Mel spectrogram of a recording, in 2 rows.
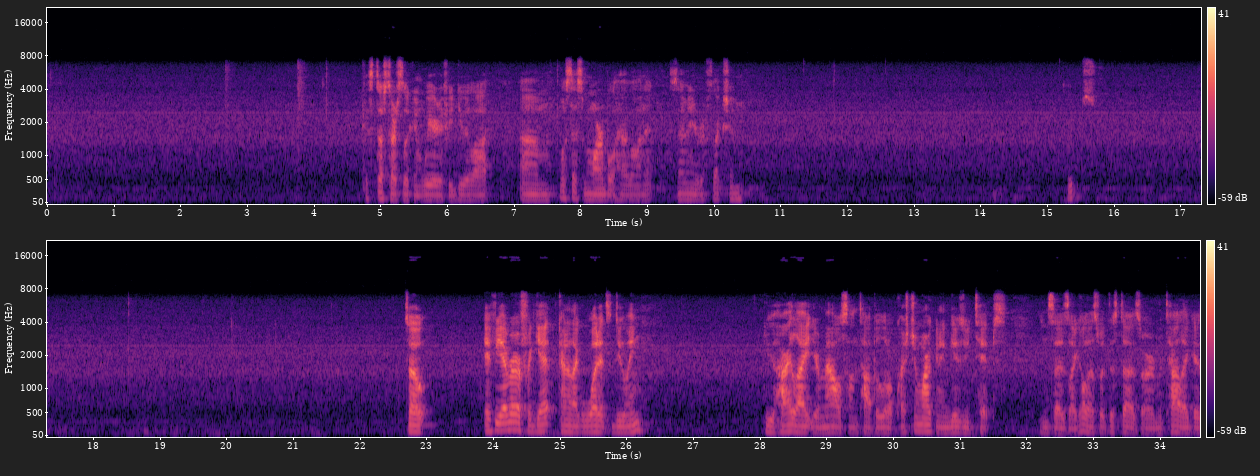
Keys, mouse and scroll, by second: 7.6 click, 20.3-20.9 scroll down 1.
